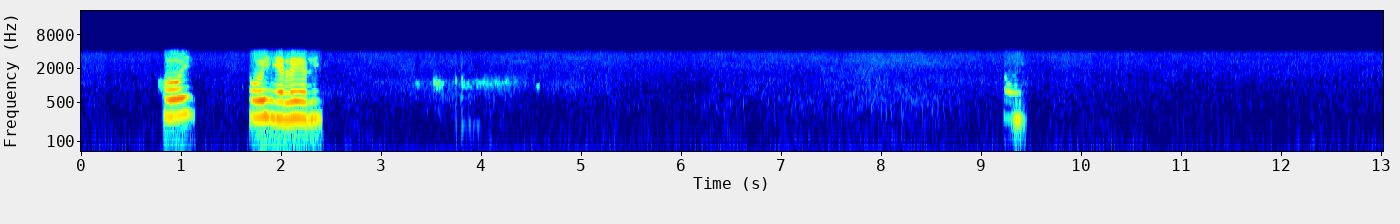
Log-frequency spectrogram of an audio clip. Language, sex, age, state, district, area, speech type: Santali, female, 18-30, West Bengal, Bankura, rural, conversation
